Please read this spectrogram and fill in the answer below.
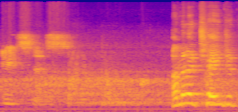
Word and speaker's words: Isis: is the tough one it is Isis or again it's Aces I'll go we'll go with Aces no I meant it's pronounced Aces I'm going to change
